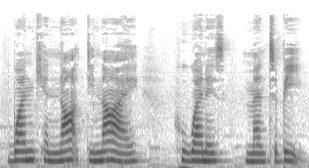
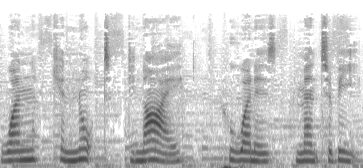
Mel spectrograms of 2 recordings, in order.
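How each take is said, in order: First: It is read in an American accent. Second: It is read in a British accent. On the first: "下面再用美音来读一下" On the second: "首先来用英音读一下"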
